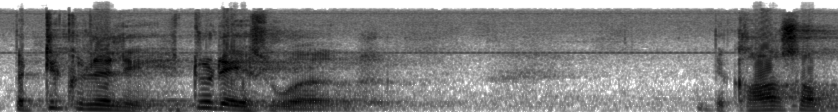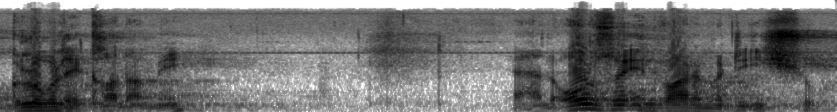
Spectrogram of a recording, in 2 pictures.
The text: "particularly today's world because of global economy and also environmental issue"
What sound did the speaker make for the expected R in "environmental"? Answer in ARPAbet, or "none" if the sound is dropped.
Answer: R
